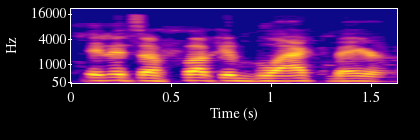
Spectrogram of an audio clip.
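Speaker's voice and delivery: normal talking voice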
